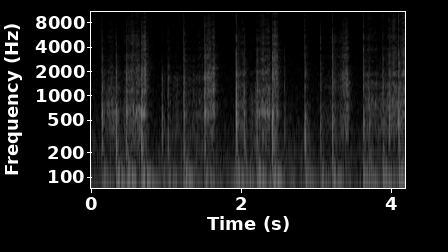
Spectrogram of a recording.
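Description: Long nails tap and scratch along the top of a long, closed, hollow printed cardboard Battleship game box. Quick, dry taps with a hollow low thump and very short decay alternate with soft raspy scratching strokes. A faint mid-pitched resonance sounds from the box throughout.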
